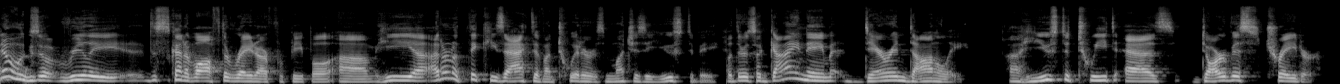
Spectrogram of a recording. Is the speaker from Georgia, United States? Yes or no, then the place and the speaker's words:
no; Buffalo, New York, United States; moved away; also born or lived in Chicago, Illinois; I'm originally from Buffalo, New York, for those who don't know, but, uh, but I lived in Chicago for ten years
